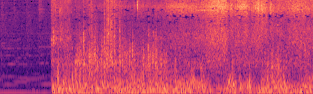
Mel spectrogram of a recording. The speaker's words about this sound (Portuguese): El viento provoca que solo caminar sea muy difícil por la calle.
